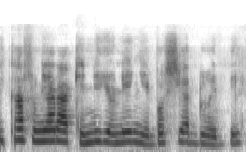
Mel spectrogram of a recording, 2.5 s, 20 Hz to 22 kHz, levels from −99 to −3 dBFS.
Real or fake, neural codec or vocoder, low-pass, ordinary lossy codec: fake; codec, 32 kHz, 1.9 kbps, SNAC; 14.4 kHz; Opus, 24 kbps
